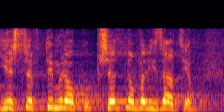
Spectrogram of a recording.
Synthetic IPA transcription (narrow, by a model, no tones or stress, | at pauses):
jɛʂt͡ʂɛft̪ɘmɾɔkupʂɛd̪nɔvɛlʲizat̪sʲjɔ̃w̃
